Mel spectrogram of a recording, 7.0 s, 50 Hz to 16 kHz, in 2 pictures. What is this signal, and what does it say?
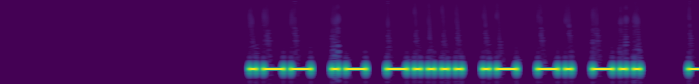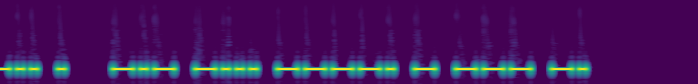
Morse code, heard as a keyed tone, about 34 wpm, 700 Hz. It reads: WA6AND DE KB9TON
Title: USA Callsign DE Callsign 35wpm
